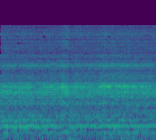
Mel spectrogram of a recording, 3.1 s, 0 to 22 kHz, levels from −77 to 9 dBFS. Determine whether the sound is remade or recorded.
remade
